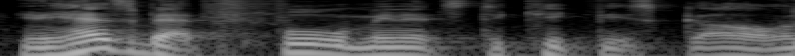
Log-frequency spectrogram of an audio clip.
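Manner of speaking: ordinary talk, nothing marked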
